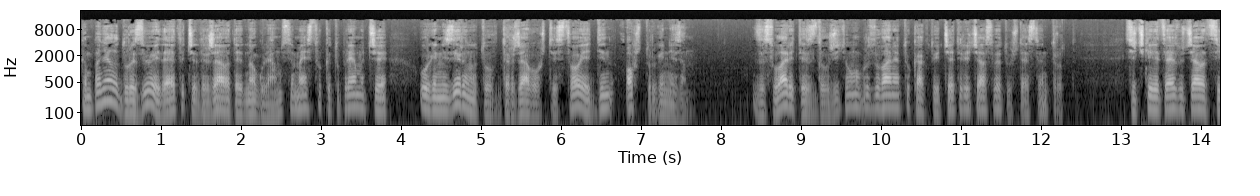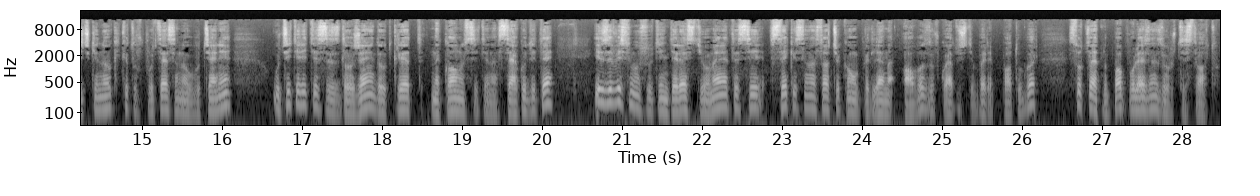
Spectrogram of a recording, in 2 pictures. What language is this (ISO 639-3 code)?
bul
